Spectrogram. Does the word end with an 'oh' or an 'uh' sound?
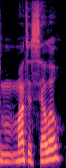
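oh. The word ends with an 'oh' sound. This is the official pronunciation. "They say it's pronounced Monticello"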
